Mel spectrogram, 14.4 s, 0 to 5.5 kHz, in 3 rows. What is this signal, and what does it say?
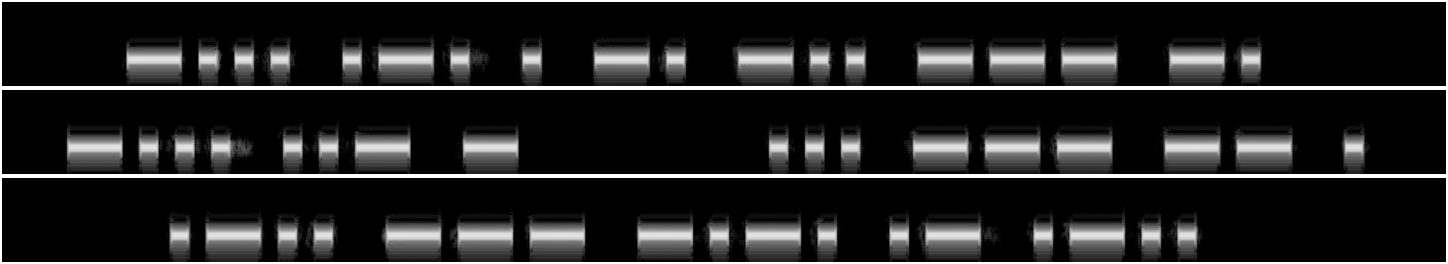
Morse code, heard as a keyed tone, about 20 wpm, 700 Hz. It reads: BRENDON BUT SOME LOCAL
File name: UK MASTER QSOs TRAINING / 20WPM / UK MASTER QSOs 0005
